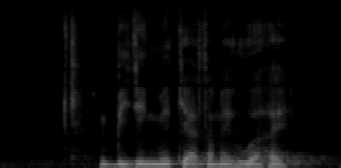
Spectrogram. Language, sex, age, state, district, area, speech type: Hindi, male, 18-30, Uttar Pradesh, Jaunpur, urban, read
